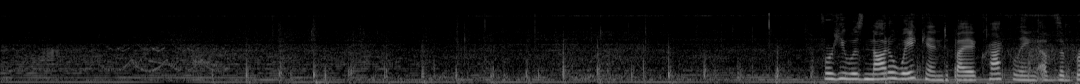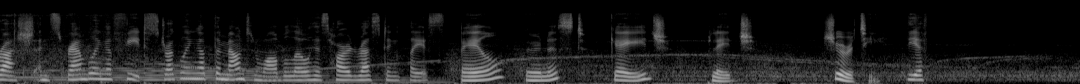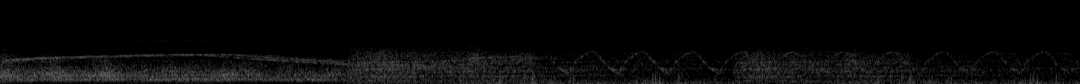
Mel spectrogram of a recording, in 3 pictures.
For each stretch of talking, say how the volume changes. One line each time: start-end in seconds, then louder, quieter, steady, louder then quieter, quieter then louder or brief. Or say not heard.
8.2-20.1 steady.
